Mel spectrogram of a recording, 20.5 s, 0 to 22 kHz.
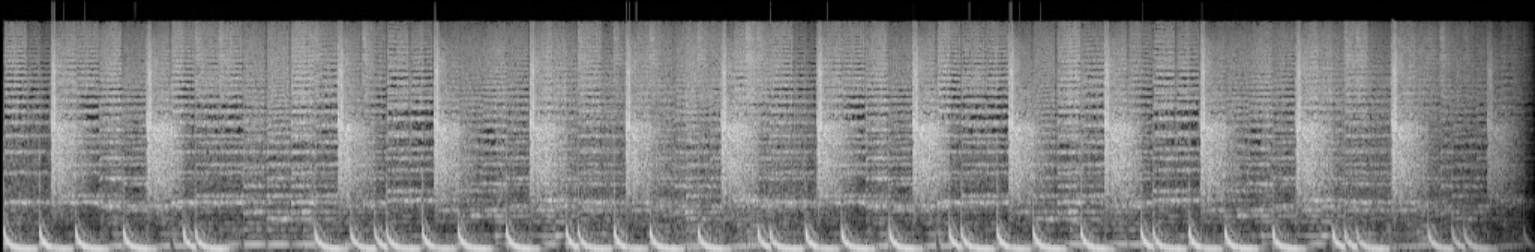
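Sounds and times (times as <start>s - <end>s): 
echoed lead melody: 0.0s - 20.4s.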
